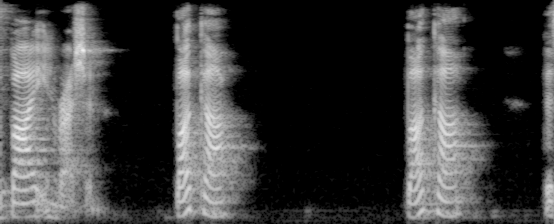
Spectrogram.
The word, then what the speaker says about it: Пока: Пока. Пока. The stress is on the second syllable.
